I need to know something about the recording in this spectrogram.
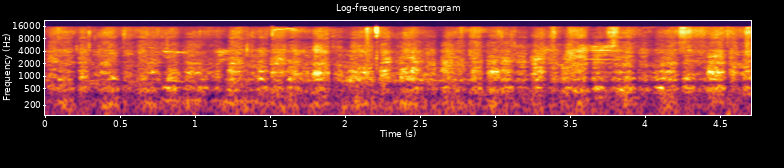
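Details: Dog of German Shepherd x Labrador mix panting hard during playtime, fast regular breathy puffs repeated nearly twice a second, close and continuous with no other clear sounds.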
